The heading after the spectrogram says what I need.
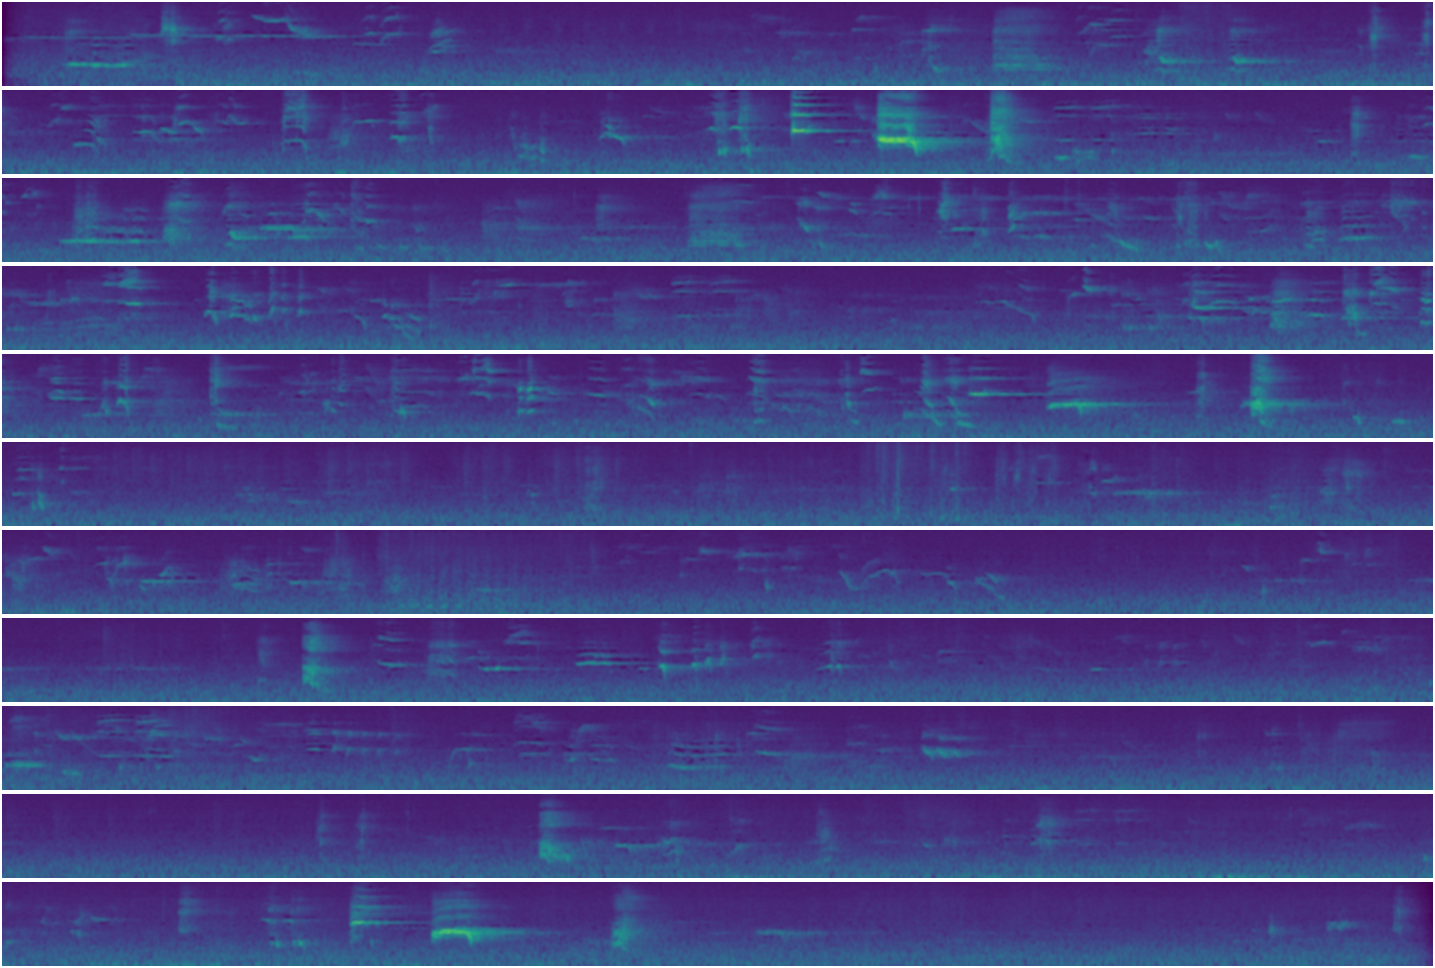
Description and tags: Tui birds singing close distant bush NewZealand
New Zealand Tui birds singing in the bush. One Tui is singing close by. It jumps to different branches several times, characteristically flapping its wings. Other birds, mainly Tuis, continuously singing in the distance. Slight wind in the background.
Recorded at Goldies Bush, New Zealand, in October on a sunny day.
